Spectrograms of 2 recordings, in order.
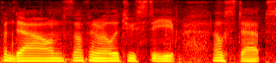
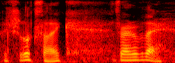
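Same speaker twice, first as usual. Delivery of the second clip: ordinary delivery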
